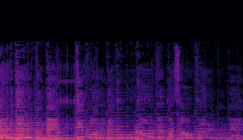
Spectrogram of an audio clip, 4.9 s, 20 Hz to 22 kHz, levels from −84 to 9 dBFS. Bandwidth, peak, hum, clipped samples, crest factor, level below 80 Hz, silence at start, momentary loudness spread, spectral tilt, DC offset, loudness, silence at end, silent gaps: 16 kHz; -14 dBFS; none; under 0.1%; 16 dB; -52 dBFS; 0 s; 13 LU; -4.5 dB/octave; under 0.1%; -30 LUFS; 0 s; none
